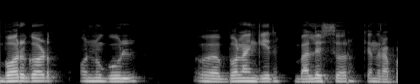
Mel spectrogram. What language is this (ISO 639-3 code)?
ori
